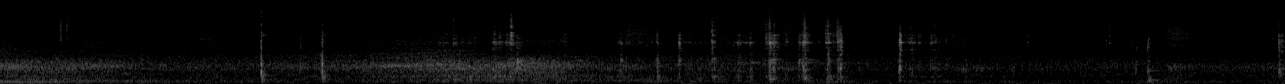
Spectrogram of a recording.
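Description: Scattered light metallic clicks and taps, bunched together about seven to nine seconds in, as a front wheel hub bearing assembly is handled and worked onto a Jeep Cherokee XJ's steering knuckle.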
